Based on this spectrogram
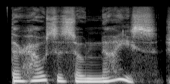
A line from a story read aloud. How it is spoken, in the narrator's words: she gasped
